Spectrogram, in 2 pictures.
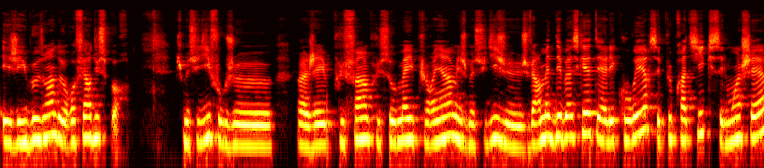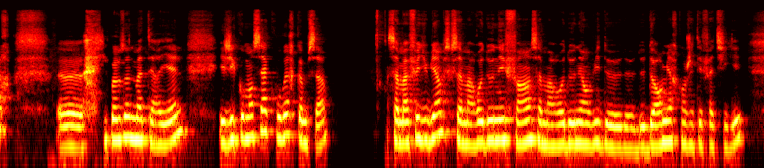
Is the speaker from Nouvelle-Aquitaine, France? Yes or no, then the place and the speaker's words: no; Montpellier, Occitania, France; also born or lived in Paris; now in Briançon, France; je vis à Briançon, euh, je suis originaire de Montpellier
